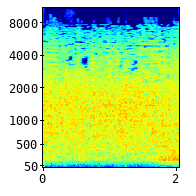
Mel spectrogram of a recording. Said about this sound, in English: Can you even hear them clapping in the movie?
